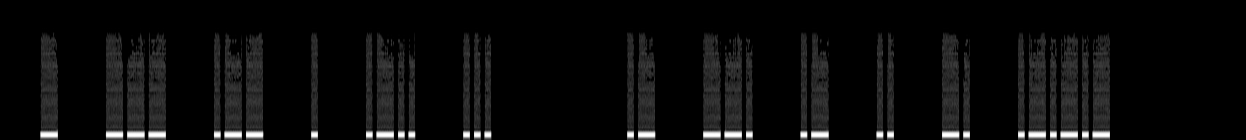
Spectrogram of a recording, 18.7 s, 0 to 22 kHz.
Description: Morse code, heard as a keyed tone, about 15 wpm, spaced as for 8 wpm, 1000 Hz. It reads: TOWELS AGAIN.
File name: qotdfiles / 8wpm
